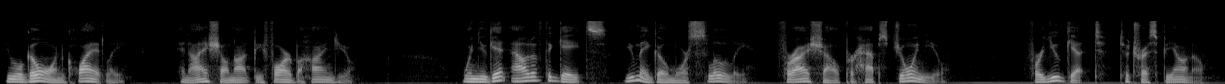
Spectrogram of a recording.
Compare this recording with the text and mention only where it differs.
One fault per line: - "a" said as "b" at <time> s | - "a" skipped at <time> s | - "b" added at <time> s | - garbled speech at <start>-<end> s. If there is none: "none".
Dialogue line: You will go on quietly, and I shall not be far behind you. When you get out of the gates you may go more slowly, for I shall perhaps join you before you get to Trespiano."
- "before" said as "for" at 10.2 s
